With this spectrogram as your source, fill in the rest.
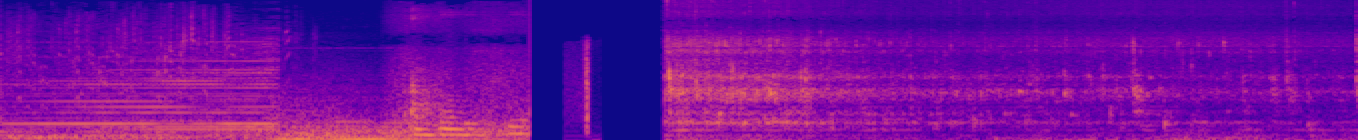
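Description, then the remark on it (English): Incoming Pacific Ocean waves strike the metal pylons of the USA's border fence on Tijuana Beach, a fence made of chopped-up railway lines, drawing out a low, resonant metallic drone. A brief silent break follows, then a steady rush of surf washes on for several seconds. “On Tijuana Beach, the metal pylons of the USA's border fence vibrate as they are hit by incoming waves from the Pacific Ocean.”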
